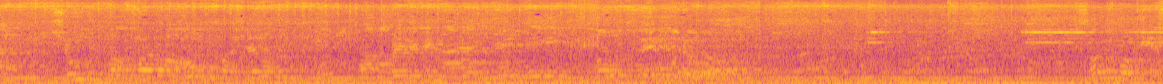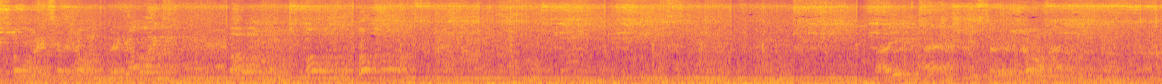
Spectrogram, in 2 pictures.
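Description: Background music and indistinct voices over a steady low rumble, with classic air-cooled Volkswagen Beetles rolling slowly past.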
